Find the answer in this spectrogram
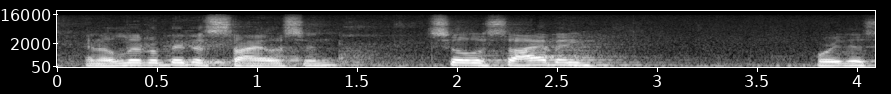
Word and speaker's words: psilocin: And psilocin is the actual active species, or as Albert Hoffman would have pronounced it, psilocin.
